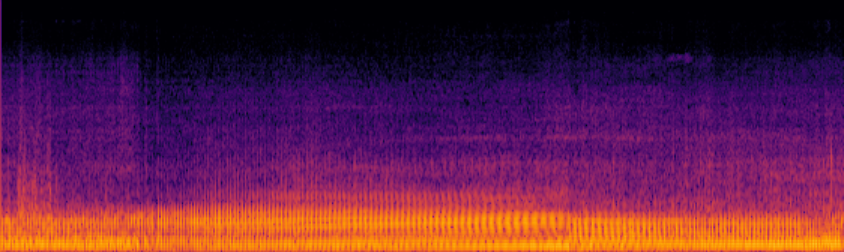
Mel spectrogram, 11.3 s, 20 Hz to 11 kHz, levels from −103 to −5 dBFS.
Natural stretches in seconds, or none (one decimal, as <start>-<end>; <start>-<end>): 0.5-2.9; 4.7-7.7; 8.4-8.9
